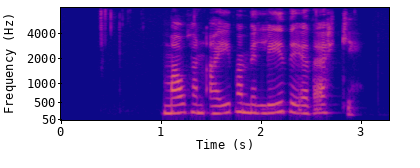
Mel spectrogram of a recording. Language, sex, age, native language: Icelandic, female, 30-39, Icelandic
